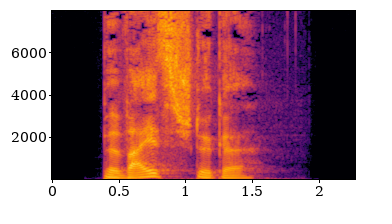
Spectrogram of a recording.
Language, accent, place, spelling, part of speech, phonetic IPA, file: German, Germany, Berlin, Beweisstücke, noun, [bəˈvaɪ̯sˌʃtʏkə], De-Beweisstücke.ogg
- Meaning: nominative/accusative/genitive plural of Beweisstück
